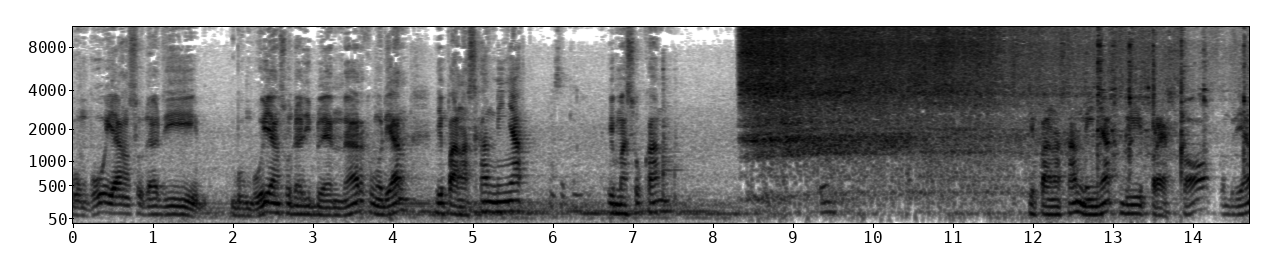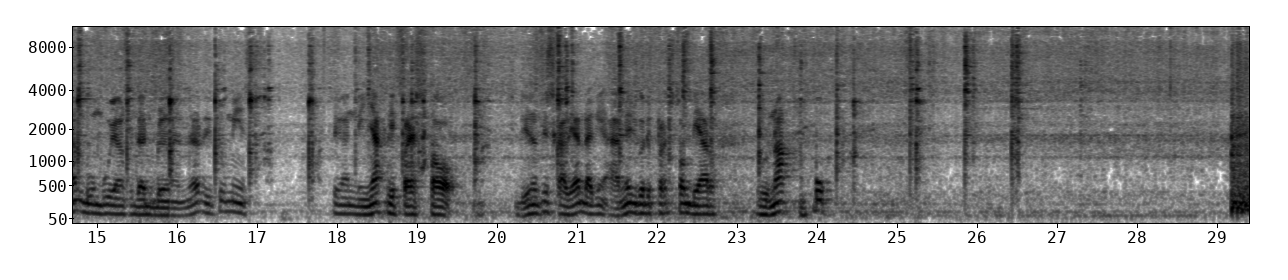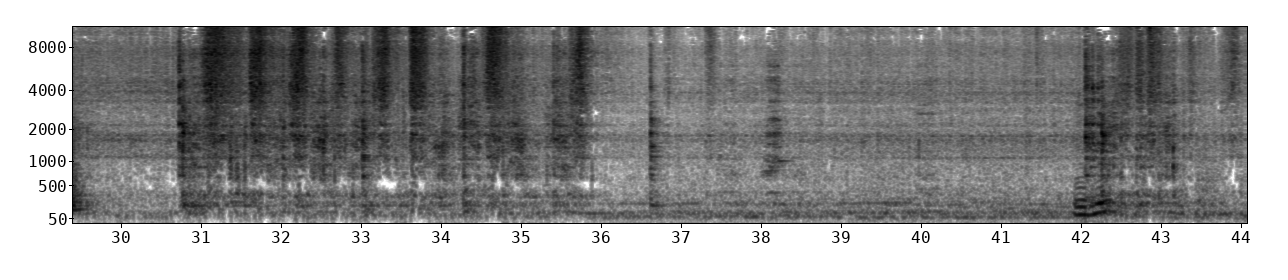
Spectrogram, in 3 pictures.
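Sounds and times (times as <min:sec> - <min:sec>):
spice paste sizzling in oil: 0:08.4 - 0:44.0
spatula scraping metal pot: 0:30.8 - 0:36.0, 0:38.0 - 0:38.6, 0:42.1 - 0:44.0.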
